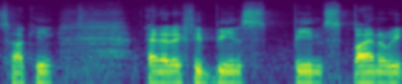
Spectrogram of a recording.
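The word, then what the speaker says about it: Tukey: So this word was introduced in 1947 by John, I think it's pronounced Taki, and it actually means binary information digit.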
